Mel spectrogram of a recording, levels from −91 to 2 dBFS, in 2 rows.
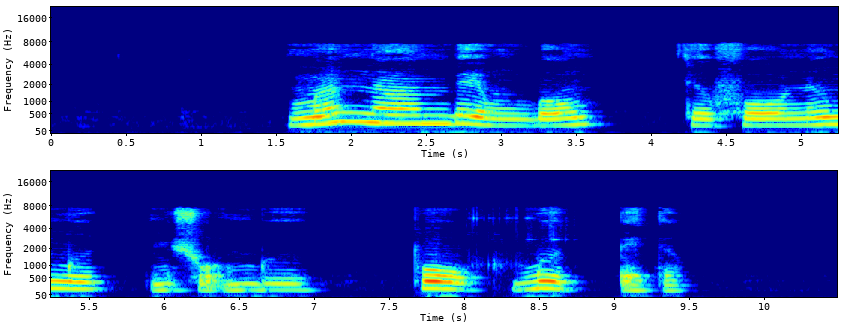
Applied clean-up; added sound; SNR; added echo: neural separator model SepFormer DNS4.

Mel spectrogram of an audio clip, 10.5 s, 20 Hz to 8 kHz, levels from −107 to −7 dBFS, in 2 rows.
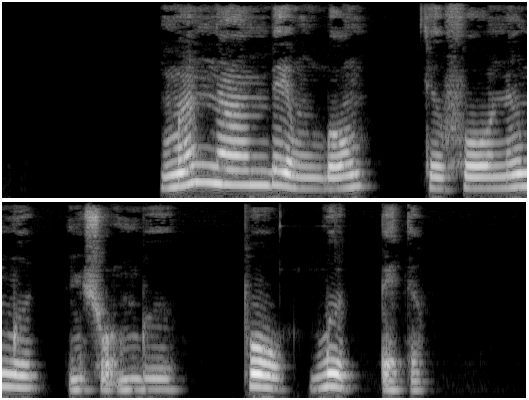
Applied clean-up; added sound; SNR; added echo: neural mask model DeepFilterNet 3.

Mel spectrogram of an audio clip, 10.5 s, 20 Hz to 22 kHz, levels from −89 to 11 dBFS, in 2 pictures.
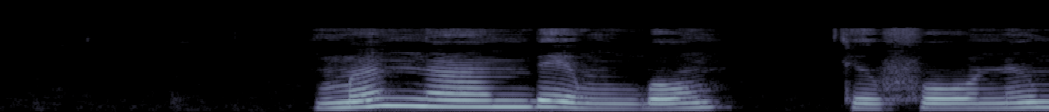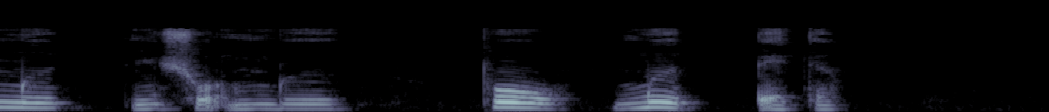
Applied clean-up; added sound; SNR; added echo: none; none; none; none.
